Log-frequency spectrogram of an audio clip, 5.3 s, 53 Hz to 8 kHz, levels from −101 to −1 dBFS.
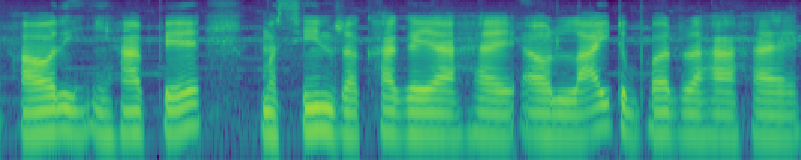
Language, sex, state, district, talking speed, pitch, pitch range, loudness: Hindi, male, Jharkhand, Palamu, 135 wpm, 120 Hz, 115-125 Hz, -20 LUFS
